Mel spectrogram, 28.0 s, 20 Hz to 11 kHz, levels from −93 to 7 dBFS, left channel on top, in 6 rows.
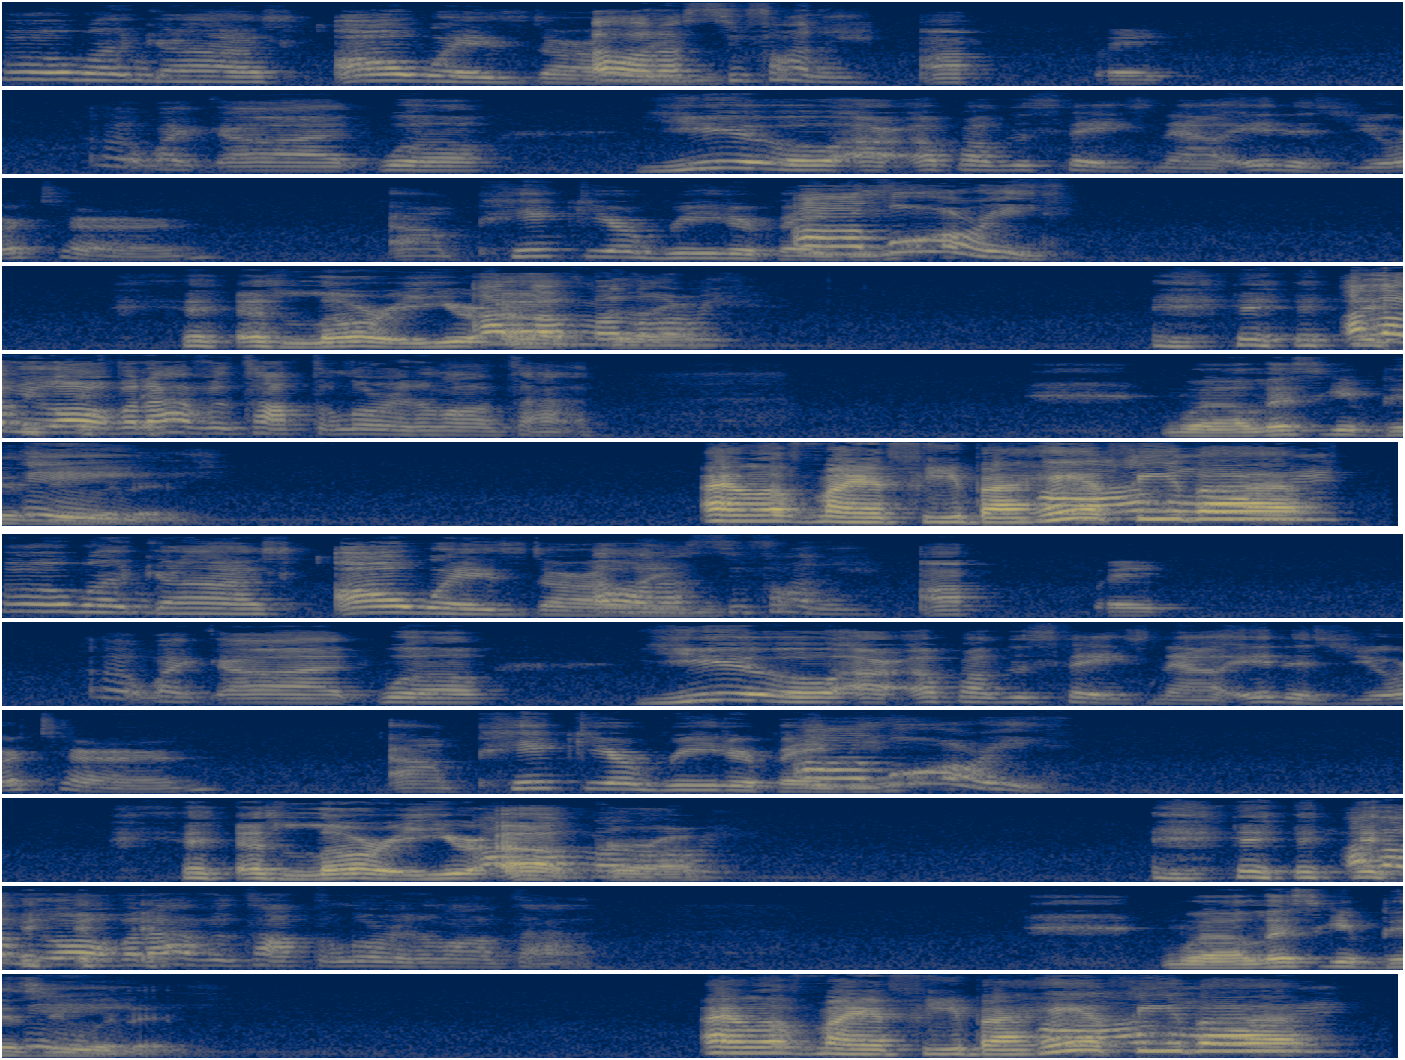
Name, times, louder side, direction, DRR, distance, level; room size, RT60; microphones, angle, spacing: voice 1, 0.0-2.3 3.1-3.2 3.7-3.9 5.0-6.3 6.8-10.1 10.6-12.3 14.6-16.3 17.9-18.6 22.1-23.9, right 2 dB, 35° right, 0.6 m, -33 dB
voice 2, 2.0-2.9 12.0-12.9 15.6-16.4 18.5-20.6 23.4-24.0 26.8-27.8, left 4 dB, 70° left, 0.6 m, -32 dB
voice 3, 25.7-27.7, left 3 dB, 25° left, 0.5 m, -23 dB
5.4 x 2.2 x 3.4 m
head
